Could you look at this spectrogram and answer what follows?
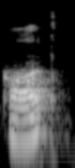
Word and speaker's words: called: So in this case, when the verb finish in L, N, R, G, V, S, W, Y, or C, so you have to pronunciate like a D. In this, for example, here is called.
